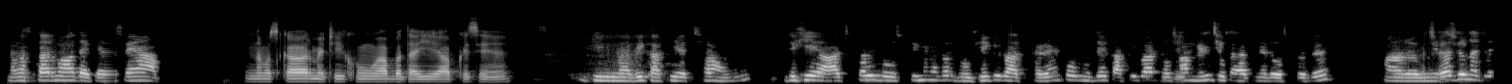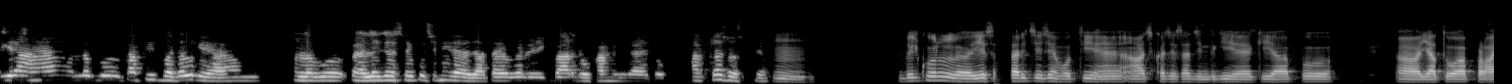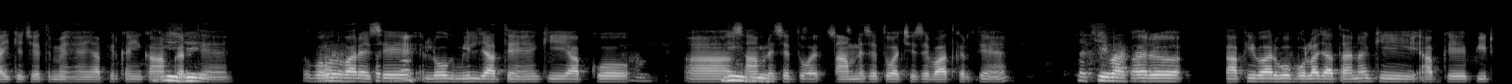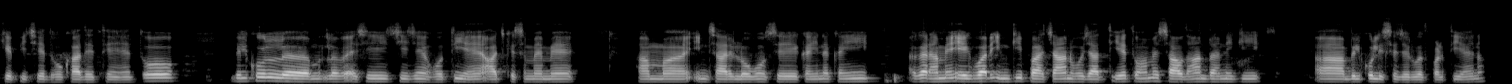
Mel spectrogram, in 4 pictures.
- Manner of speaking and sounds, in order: static; tapping; other background noise; distorted speech
- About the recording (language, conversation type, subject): Hindi, unstructured, क्या आपको कभी किसी दोस्त से धोखा मिला है?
